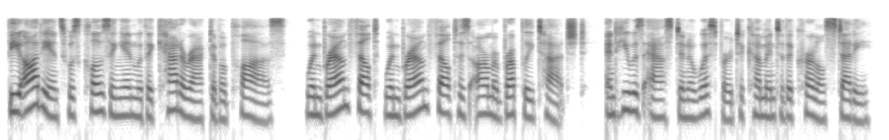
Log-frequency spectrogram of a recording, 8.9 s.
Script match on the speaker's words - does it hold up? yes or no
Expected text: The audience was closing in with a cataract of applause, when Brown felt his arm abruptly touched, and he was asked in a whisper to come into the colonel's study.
no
